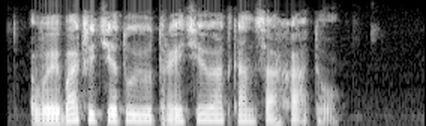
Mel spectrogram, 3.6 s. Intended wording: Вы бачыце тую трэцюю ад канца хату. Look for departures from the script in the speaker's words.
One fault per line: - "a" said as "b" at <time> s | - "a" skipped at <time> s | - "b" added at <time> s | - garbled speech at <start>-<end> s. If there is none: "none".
none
